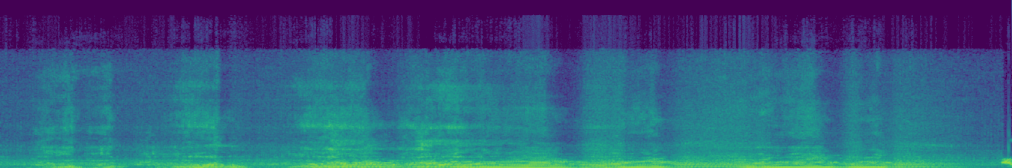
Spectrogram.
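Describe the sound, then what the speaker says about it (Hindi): Diesel engine with a freshly adjusted fuel pump, running steadily and then revving up and down in repeated rising and falling surges, loud and close with no talk. "जैसे हम डीजल को इसका कम करेंगे इंजन की रनिंग भी स्लो हो जाएगी, आरपीएम डाउन हो जाएंगे"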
